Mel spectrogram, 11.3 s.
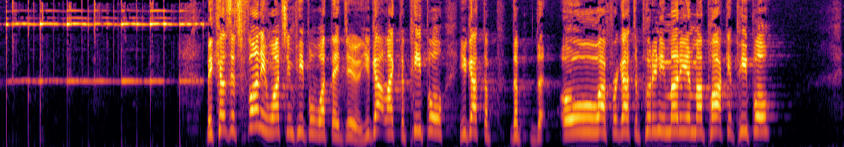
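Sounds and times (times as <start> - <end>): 
hand bell ringing at charity bucket: 0.0 - 3.0
speech: 2.8 - 10.4.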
